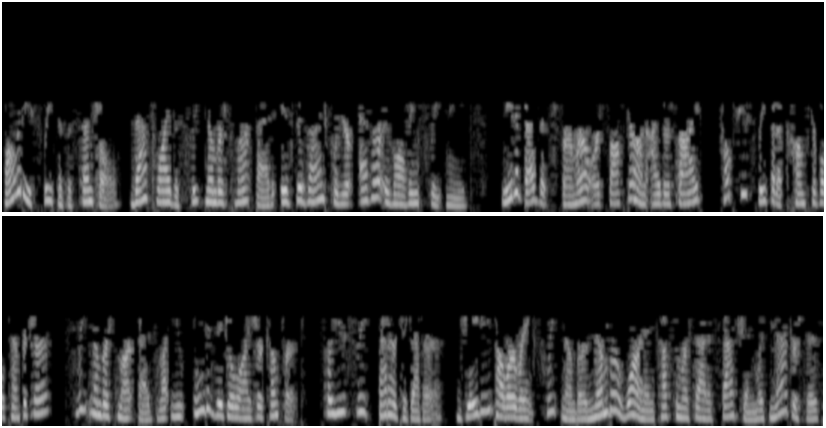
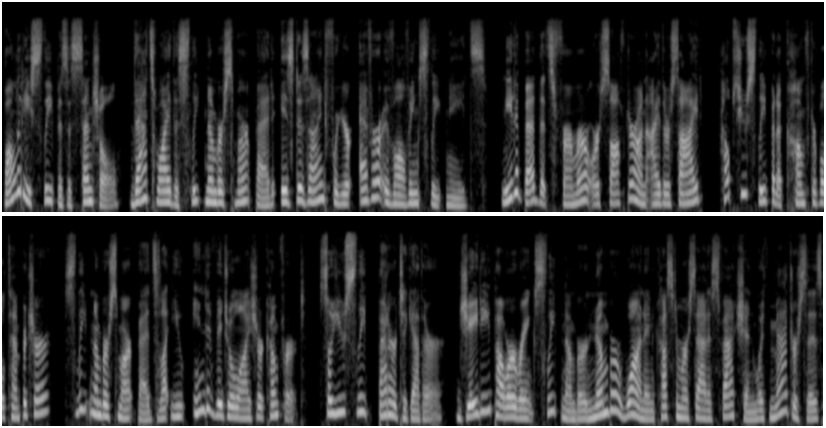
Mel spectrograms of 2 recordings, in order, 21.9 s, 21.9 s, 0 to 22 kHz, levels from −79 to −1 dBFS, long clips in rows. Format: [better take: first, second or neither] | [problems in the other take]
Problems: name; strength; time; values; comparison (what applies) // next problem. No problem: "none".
second | garbled, watery; badly; nothing above 3 kHz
